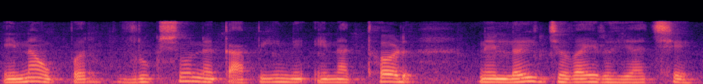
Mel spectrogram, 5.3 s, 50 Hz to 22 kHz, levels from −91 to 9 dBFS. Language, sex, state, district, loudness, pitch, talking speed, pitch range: Gujarati, female, Gujarat, Valsad, -15 LUFS, 155 Hz, 125 wpm, 150-160 Hz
